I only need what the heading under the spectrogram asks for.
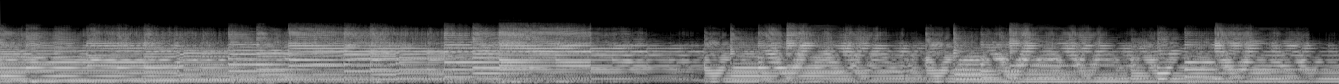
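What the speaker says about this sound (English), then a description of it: "now let's go to the echo that's built in here" An electric guitar played through the built-in echo of a Donner mini pedal rings out in sustained, distorted chords, with each phrase trailing into repeating echoes and a washy chorus shimmer, loud and alone.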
